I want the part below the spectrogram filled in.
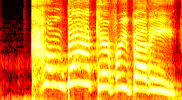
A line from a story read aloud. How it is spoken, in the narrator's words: I yelled to the rest of the class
